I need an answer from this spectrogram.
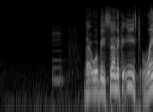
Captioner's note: buzzer dings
